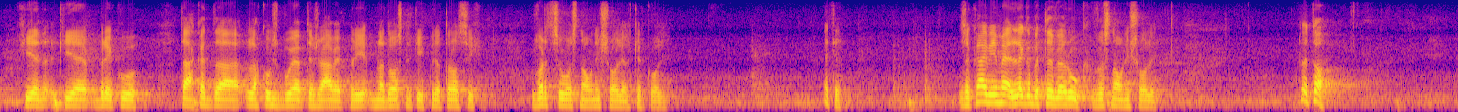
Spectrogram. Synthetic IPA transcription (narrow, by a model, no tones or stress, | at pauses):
kʰijɛkijɛbɾeːku | t̪aːkad̪alaxkoːuzbuːjat̪ɛʒaːʋɛpɾimlad̪oːst̪nik̪ixpɾiɔt̪ɾoːsix | ʋəɾt̪suɔsnɔwniʃoːlialkʲjeːɾkoːli | let̪ɛ | zakajbiːmeːllːɛɡəbət̪əʋeɾuːkʋɔsnɔwniʃoːli | t̪oːjɛt̪oː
